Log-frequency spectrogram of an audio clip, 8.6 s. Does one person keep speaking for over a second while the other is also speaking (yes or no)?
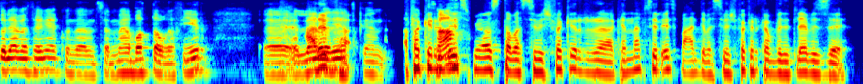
no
